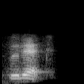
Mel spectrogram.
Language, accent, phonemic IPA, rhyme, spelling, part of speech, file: English, US, /luːˈnɛt/, -ɛt, lunette, noun, En-us-lunette.ogg
- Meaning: 1. A small opening in a vaulted roof of a circular or crescent shape 2. A crescent-shaped recess or void in the space above a window or door 3. An image or other representation of a crescent moon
